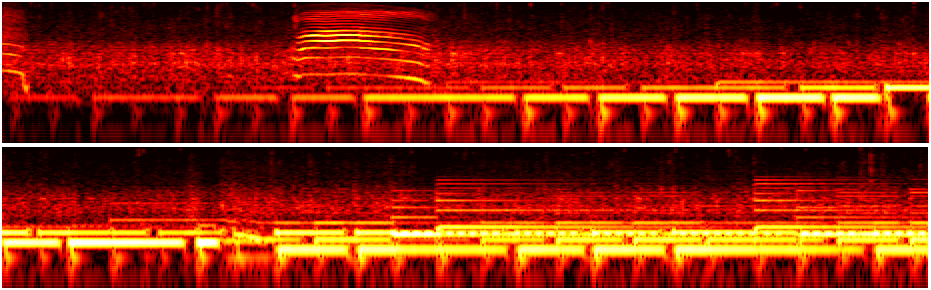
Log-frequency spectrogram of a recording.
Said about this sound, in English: What the fuck am I supposed to do with all these cats?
